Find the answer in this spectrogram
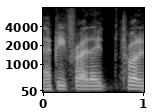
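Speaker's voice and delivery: ordinary talk, nothing marked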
